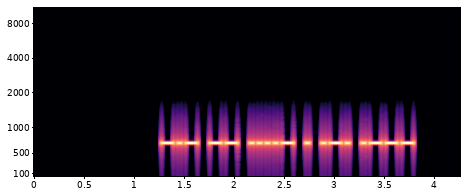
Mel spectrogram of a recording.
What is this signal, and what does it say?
Morse code, heard as a keyed tone, about 30 wpm, 700 Hz. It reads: KM4ERJ
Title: USA Call Signs Repeated 2x 30wpm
